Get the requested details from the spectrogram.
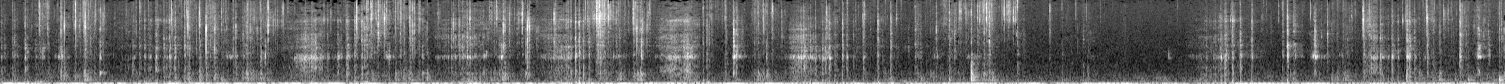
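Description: A metal utility-knife blade shaves and scrapes curls from a solid, oval, green bar of dry soap held in the palm. The result is a dense, continuous run of crisp, crinkly scratching and crunching with bright, papery detail over a steady low hum. The scraping eases briefly around the middle before picking back up.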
